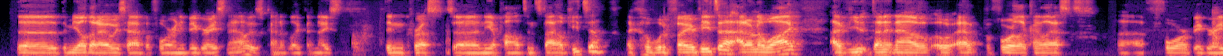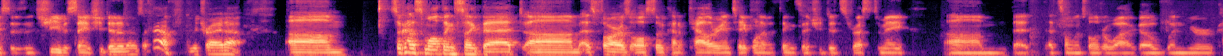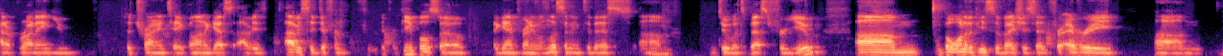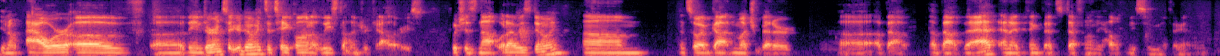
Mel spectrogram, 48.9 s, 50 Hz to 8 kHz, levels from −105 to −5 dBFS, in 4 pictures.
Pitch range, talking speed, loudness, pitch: 90-105 Hz, 225 wpm, -22 LUFS, 95 Hz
